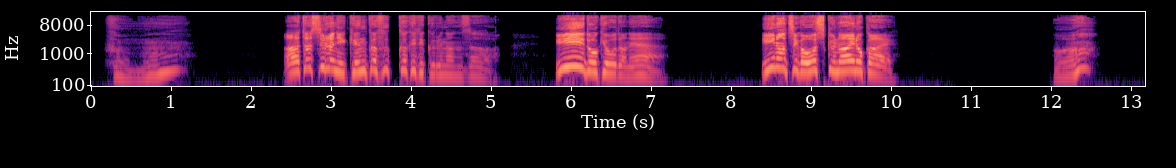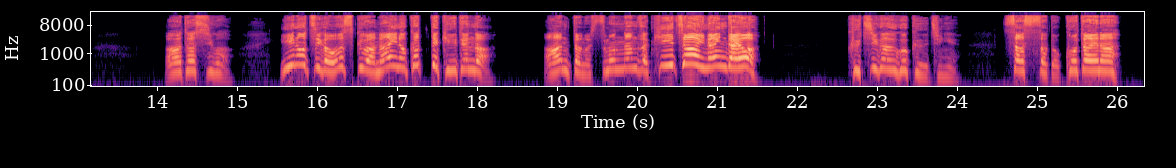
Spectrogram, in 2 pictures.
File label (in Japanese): アニメ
